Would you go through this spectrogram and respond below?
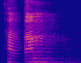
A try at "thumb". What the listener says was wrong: It will not be thumb. B should not be there.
